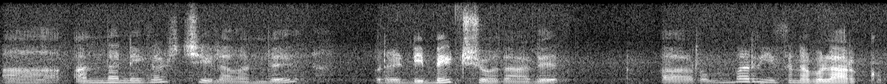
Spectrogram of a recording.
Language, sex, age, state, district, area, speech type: Tamil, male, 18-30, Tamil Nadu, Perambalur, urban, spontaneous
